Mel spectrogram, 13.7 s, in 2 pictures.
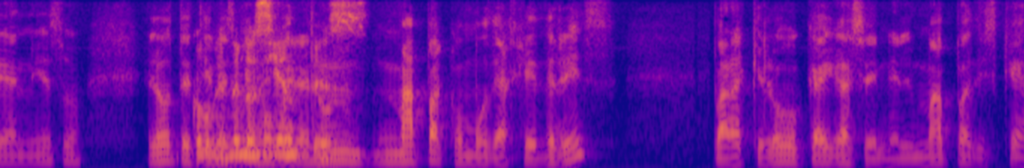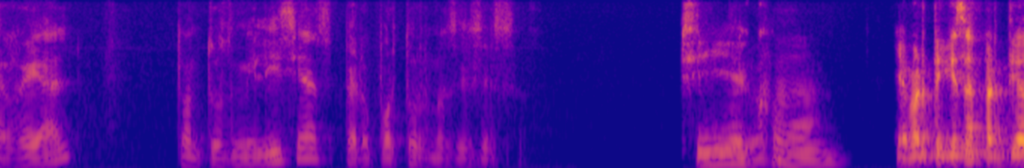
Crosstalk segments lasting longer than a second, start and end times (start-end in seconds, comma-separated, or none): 1.2-2.5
